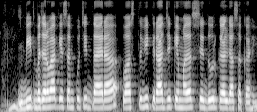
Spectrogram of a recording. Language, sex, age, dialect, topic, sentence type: Magahi, female, 18-24, Western, banking, statement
